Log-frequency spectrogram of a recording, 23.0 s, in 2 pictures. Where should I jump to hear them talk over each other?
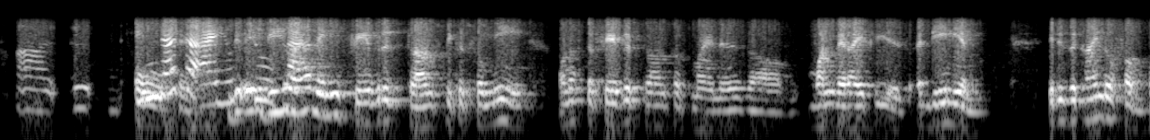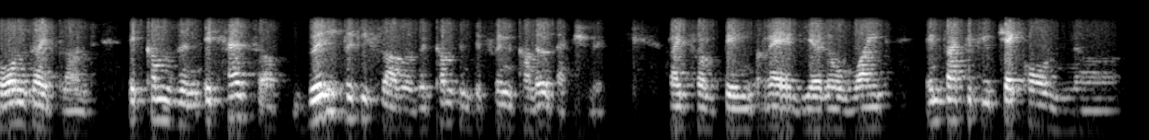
1.4 s

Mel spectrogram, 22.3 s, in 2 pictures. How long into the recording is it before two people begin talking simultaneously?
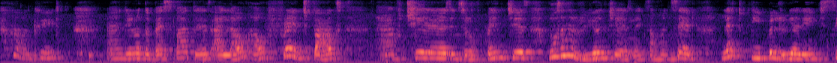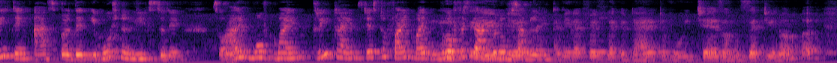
16.7 s

